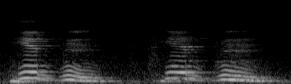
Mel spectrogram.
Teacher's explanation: 改道, and it's going to come out of that's how nasal plosion works. So say hid, but then don't let your tongue down, and then push the air back so it comes out through your nose, and then release the n. Okay, I'll perform it so you can hear how it should sound.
